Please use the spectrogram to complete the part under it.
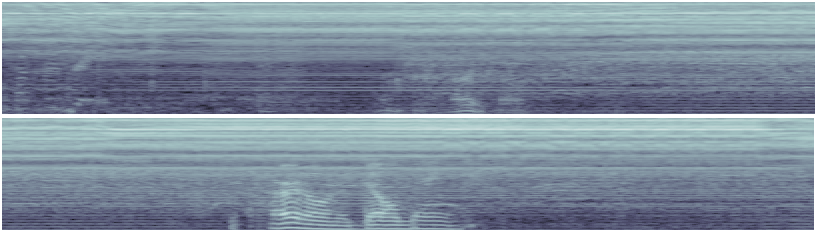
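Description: A tattoo machine buzzes steadily close by.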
